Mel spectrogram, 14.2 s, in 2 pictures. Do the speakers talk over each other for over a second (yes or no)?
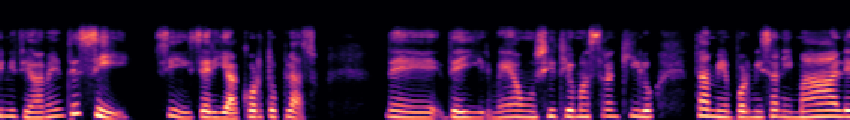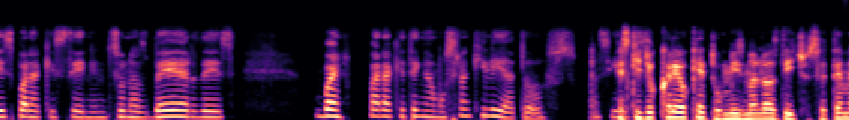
no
